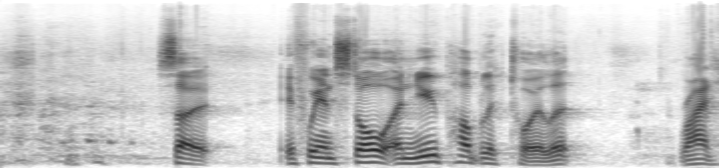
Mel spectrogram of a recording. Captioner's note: laughter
